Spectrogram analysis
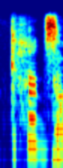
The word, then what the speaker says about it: consult: but as a noun as a noun M put the stress on the first syllable consultant consult period consult consult so the noun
